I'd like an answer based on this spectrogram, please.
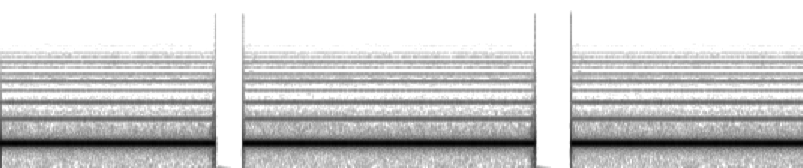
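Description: Electronic emergency-alert attention tone: a loud, steady buzzing beep at one pitch, repeated in long beeps of nearly three seconds each. It breaks off briefly about two seconds in and again about five seconds in.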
